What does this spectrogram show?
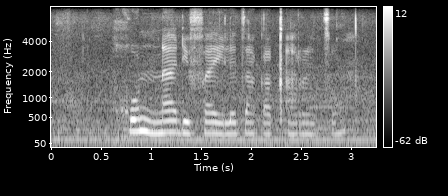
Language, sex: Tswana, female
